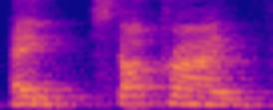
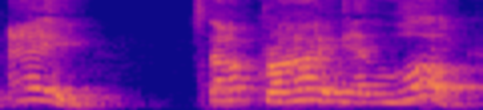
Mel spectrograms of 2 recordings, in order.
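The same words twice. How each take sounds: First: A gentle, lightly voiced call to stop weeping; mild elder's urging. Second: Higher and slow, drawn-out coaxing call; elder urging John. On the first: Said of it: "In other words". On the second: Retold or imitated. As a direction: snap a weeping friend out of it gently. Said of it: "He says".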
